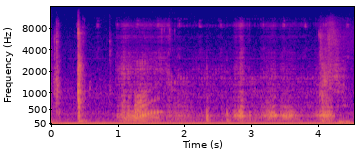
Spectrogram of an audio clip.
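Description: A cat gives a few short, fairly quiet meows in a row to wake someone sleeping in bed, with small clicks and taps scattered between them and no one talking.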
